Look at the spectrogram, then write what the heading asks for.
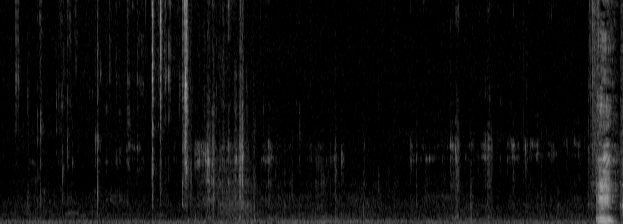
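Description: A person crunching and chewing a nacho-cheese tortilla chip: a few sharp crunches about two and a half seconds in, then quieter chewing. Near the end comes a short, loud vocal exclamation falling in pitch.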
